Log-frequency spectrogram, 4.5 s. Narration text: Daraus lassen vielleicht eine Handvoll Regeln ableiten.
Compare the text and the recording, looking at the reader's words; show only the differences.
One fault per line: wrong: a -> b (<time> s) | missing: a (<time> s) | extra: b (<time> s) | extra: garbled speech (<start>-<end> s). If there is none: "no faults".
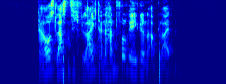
extra: sich (1.4 s)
